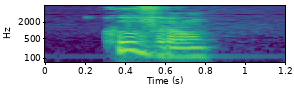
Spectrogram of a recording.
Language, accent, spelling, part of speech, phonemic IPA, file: French, Canada, couvrons, verb, /ku.vʁɔ̃/, LL-Q150 (fra)-couvrons.wav
- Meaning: inflection of couvrir: 1. first-person plural present indicative 2. first-person plural imperative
